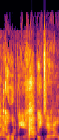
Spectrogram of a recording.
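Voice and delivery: very loud, shrill, high, rasping bird screech. The looming bird figure answers the thanks: loud screeching Aarakocra voice. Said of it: "you hear a loud, screeching voice cry out".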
